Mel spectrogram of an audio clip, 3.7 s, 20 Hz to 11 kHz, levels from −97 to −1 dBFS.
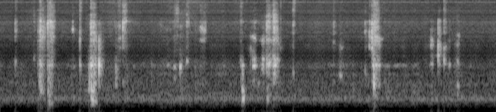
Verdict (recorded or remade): remade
